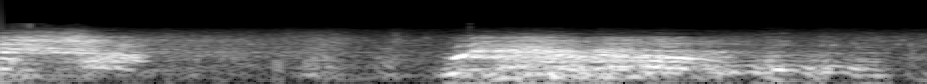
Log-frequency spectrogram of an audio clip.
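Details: Baby monkey named Leo crying to beg its mother for milk: two loud, wailing, harmonic cries, each starting high and sliding downward, the first brief and the second longer, separated by a quiet gap of low background noise.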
